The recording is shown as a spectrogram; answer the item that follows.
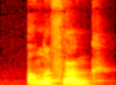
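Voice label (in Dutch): "Anne Frank", Dutch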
